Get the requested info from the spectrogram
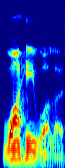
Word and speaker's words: Wahiwala: My name is Sukhi Wahiwala.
